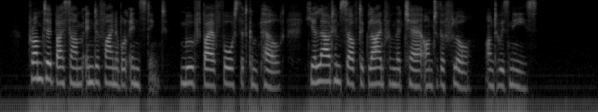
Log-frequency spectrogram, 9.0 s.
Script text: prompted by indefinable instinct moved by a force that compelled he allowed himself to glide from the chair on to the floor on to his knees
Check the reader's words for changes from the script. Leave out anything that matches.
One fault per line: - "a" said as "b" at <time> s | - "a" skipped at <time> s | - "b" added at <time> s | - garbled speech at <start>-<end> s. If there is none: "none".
- "some" added at 0.9 s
